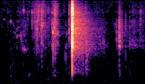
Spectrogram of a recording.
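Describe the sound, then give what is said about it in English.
A crisp crunch of someone biting into Monster Munch potato snacks from Lorenz, one loud snap followed by a few quieter chewing crackles, with no talking. “So I like the Monster Munch potato snack.”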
